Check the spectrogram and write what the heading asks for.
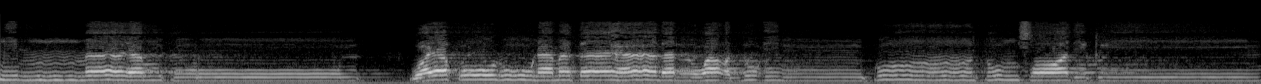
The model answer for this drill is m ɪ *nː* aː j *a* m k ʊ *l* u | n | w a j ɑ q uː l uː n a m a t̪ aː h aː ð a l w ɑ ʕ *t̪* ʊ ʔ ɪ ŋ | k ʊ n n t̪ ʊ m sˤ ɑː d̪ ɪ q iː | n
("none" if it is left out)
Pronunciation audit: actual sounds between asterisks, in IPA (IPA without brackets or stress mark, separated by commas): mː, a, ɾ, d̪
